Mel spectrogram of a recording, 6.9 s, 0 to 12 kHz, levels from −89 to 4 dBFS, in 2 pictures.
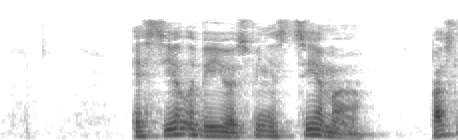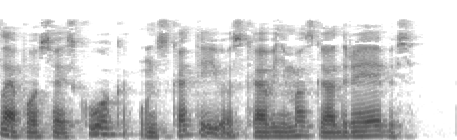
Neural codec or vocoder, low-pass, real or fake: none; 7.2 kHz; real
